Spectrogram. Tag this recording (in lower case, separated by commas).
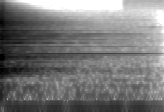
dishes, pots and pans, home sounds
